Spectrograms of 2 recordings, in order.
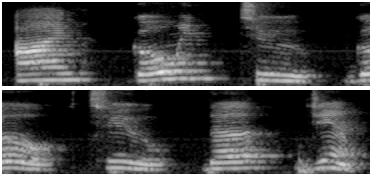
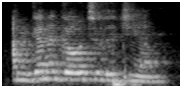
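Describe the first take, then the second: First: Going to is said fully, word by word. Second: Going to is run together into gonna. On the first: "Ao invés dele falar" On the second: "vai juntar tudo e vai falar assim"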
